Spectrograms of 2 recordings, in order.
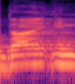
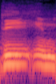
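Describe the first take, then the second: First: 'The' is said with a short 'thuh' vowel. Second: 'The' is said with a long 'thee' vowel. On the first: The speaker calls it wrong. "वो द end नहीं होता है" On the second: The speaker calls it right. "बल्कि क्या होता है, दी end होता है"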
